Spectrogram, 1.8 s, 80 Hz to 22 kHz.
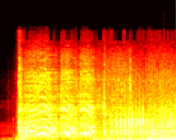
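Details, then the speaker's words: Kia Sorento with 2.5 L D4B diesel cranks, catches and idles with a light ticking running through it; suspected hydraulic lifter (valve gear) noise, not confirmed. "приехал к нам на ремонт Kia senta с Посторонним шумом в двигателе Сейчас будем разбираться что с ним"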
